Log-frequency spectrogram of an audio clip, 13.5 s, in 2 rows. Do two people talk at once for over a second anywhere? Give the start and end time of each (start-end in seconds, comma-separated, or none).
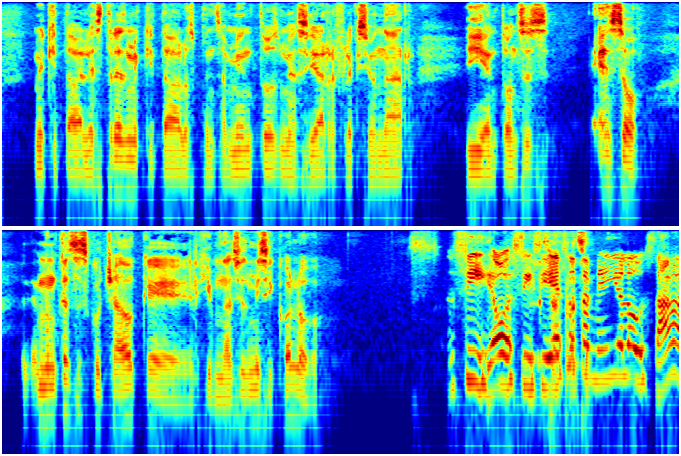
none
